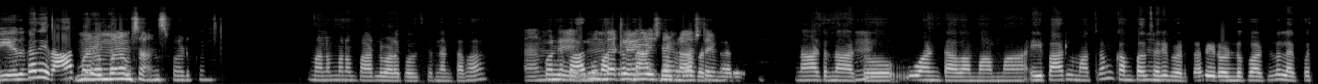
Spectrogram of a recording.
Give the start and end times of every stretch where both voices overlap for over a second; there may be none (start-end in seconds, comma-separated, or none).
5.5-7.3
